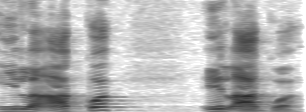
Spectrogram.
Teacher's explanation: o A final, o A que fica depois do L, foi absorvido pelo A do substantivo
